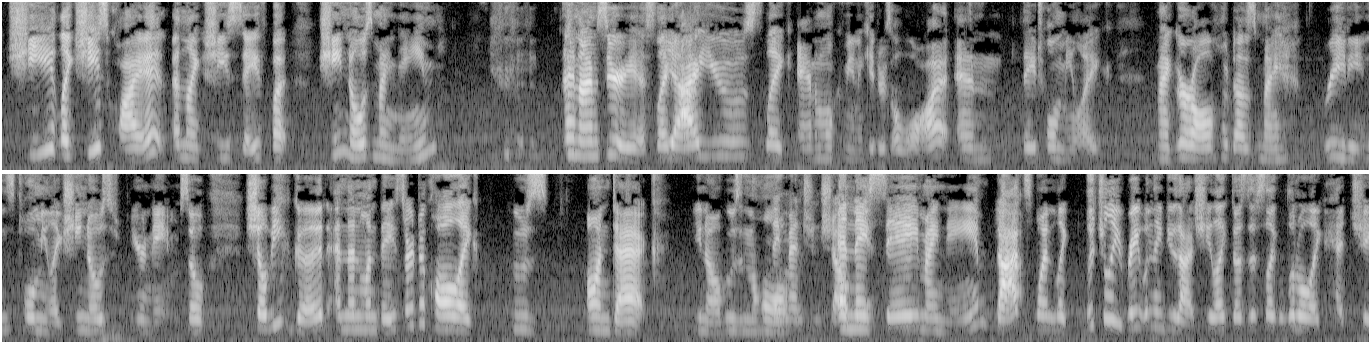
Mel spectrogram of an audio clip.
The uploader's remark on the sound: On a late night drive home from Claresholm, Alberta. In the truck they discuss.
